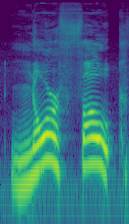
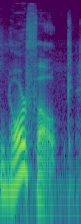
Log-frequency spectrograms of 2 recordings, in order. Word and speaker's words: Norfolk: Norfolk, Virginia is not pronounced Norfolk. It's pronounced like you're saying a bad word.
